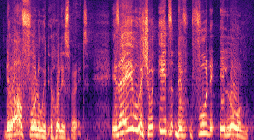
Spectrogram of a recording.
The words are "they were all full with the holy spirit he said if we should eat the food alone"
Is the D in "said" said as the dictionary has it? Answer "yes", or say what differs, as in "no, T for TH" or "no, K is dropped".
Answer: no, D is dropped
